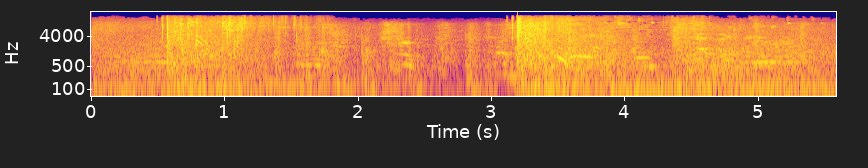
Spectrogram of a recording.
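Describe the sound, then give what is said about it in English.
Rapid, loud gunfire in a struggle over a weapon, with bullets ricocheting off walls; dense bursts run almost continuously, dip briefly near the middle, then resume. “Bullets ricochet off of the walls as they both cling to the weapon.”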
